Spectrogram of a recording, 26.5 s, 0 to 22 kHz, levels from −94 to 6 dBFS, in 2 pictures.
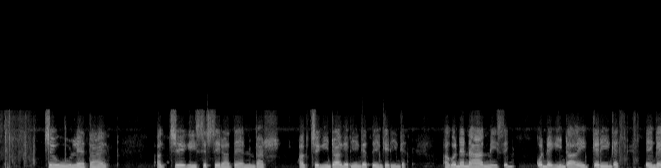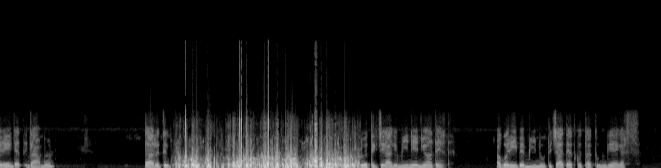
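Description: Codec payload misread from 16.63 to 20.51 s interrupts this speech recording, where an AMR wideband stream that otherwise sounds clean, as expected near 12.65 kbit/s, turns into garbled noise and warble until "chekakimin en yotet". The pattern points to octet-aligned AMR frames being unpacked as bandwidth-efficient, so every field lands in the wrong place.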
